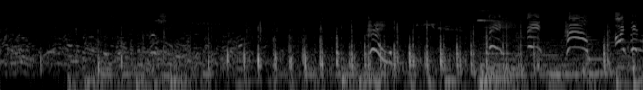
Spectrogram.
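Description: Footsteps run quickly across wooden boards.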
